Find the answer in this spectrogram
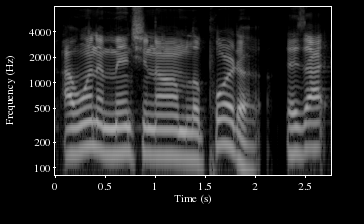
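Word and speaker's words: LaPorta: I want to I want to mention um Le Porter is that how you say his name leapor yeah he he did he's he's playing he's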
